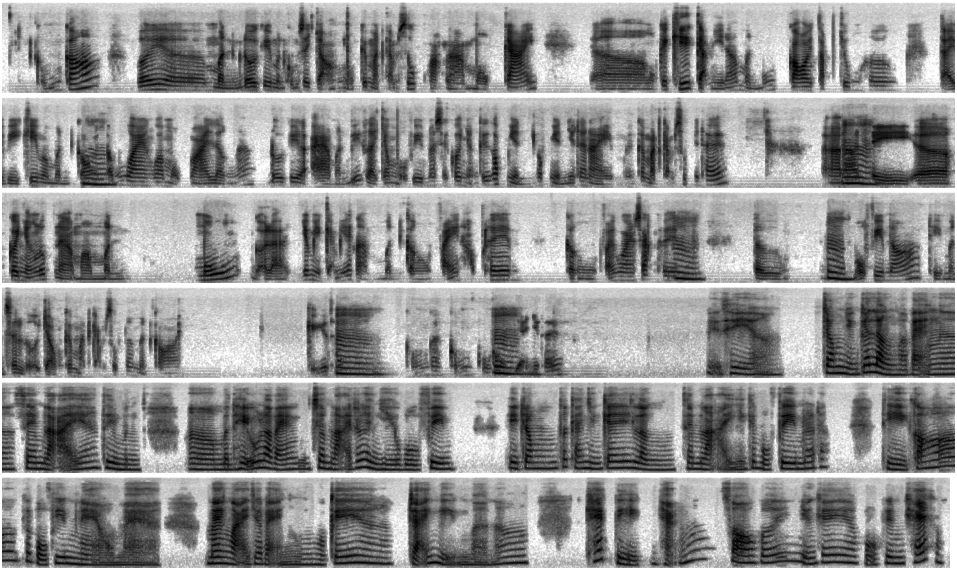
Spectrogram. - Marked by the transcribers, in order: other background noise; tapping; static
- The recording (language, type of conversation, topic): Vietnamese, unstructured, Bạn có thường xuyên xem lại những bộ phim mình yêu thích không, và vì sao?
- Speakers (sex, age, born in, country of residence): female, 30-34, Vietnam, Vietnam; male, 25-29, Vietnam, Vietnam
